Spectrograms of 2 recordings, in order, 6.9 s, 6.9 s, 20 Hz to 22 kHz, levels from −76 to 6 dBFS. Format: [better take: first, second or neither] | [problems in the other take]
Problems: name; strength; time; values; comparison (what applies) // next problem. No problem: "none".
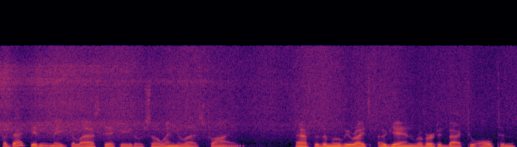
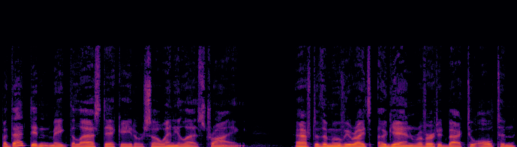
second | hiss; loud; throughout; 5 dB below the speech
